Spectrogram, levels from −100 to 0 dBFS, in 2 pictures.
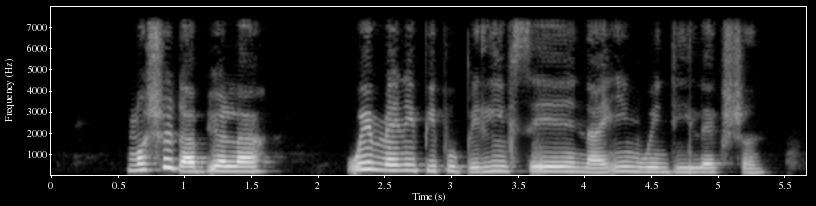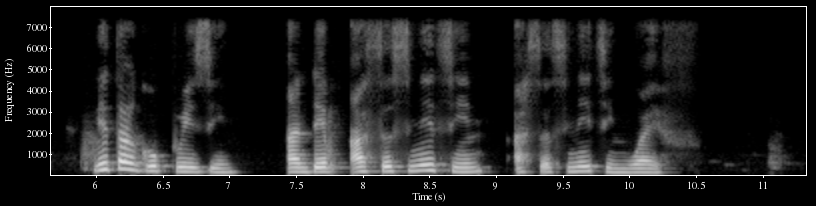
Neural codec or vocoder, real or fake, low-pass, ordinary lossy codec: codec, 16 kHz in and 24 kHz out, 1 kbps, XY-Tokenizer; fake; 7.2 kHz; none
